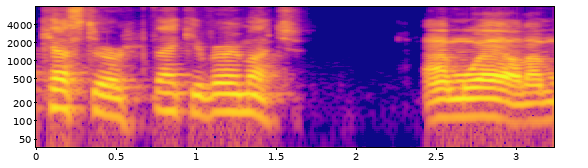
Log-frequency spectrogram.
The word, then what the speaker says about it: Koesterer: pronounce his name correctly I believe it's Mark our coasters coaster sir it's Mark Kester thank you very much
